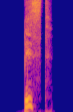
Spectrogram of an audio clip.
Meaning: second-person singular/plural preterite of beißen
- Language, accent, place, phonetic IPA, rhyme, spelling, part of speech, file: German, Germany, Berlin, [bɪst], -ɪst, bisst, verb, De-bisst.ogg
